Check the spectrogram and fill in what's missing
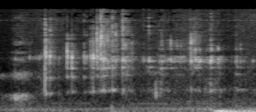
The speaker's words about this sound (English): Pardon me from drinking some apple juice and ice through this very thin decorative glass that I got from my neighbor when she moved out.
